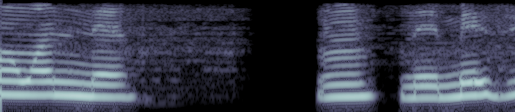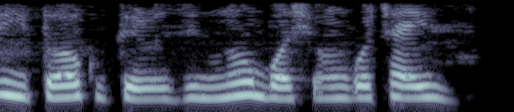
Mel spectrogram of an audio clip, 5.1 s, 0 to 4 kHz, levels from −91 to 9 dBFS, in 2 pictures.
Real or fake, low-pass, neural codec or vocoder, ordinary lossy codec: real; 3.6 kHz; none; none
